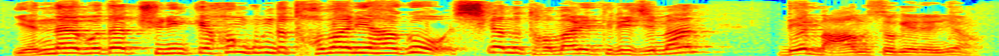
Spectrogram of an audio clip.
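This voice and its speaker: A man in his thirties, a pastor giving a sermon with lively rising and falling emphasis, dropping his voice low when quoting God. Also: brisk, highs cut off.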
